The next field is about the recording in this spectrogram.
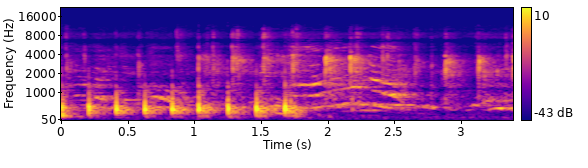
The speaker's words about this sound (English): It's an honor and a privilege to serve God. Yeah, you can clap your hands on that.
